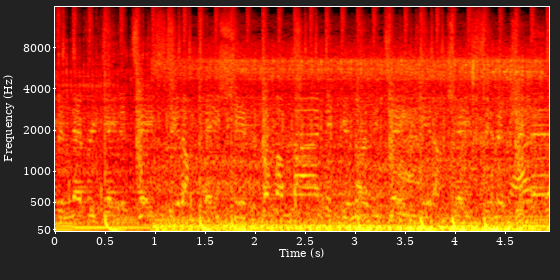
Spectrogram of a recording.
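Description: A cheap used motorcycle engine turns over and catches while the bike rolls down a steep slope in second gear. The engine note is rough and mid-pitched, with a steady low rumble that builds and stays running.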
